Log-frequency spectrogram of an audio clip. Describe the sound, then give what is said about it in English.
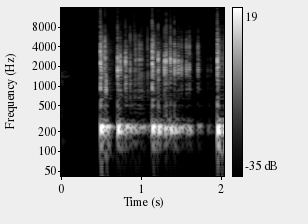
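Dice clatter and tumble across a hard tabletop in a quick, busy rattle lasting about a second and a half, fairly loud, ending with one last sharp knock; players rolling dice during a tabletop role-playing game. “Okay, so let's grab our dice because uh, I have some questions.”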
